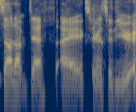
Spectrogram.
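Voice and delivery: ordinary delivery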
